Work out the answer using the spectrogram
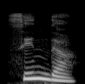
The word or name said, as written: ಸಿಂದ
